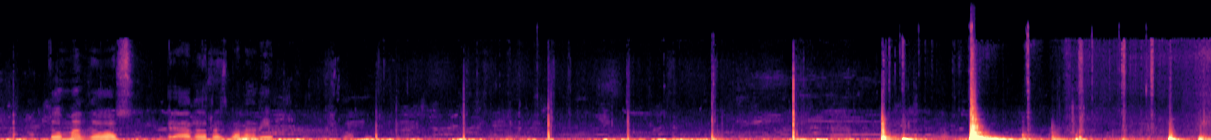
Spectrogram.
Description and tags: Slip steps
Sonido de una persona ascendiendo por las gradas de una resbaladera
children, gradas, park, playground, resbaladera, slip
